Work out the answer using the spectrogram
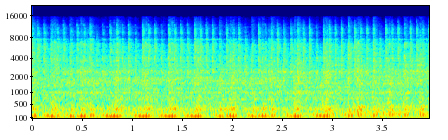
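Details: Jawa 638 two-stroke under build, tired cylinder-piston group, idling: uneven knocking about three times a second over rough idle with rattling slack chain; crankshaft knock and chain rattle.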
